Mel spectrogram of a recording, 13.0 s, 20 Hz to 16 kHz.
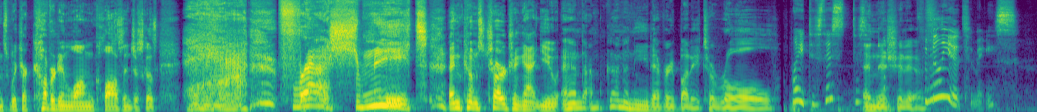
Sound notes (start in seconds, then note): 2.3 snarls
